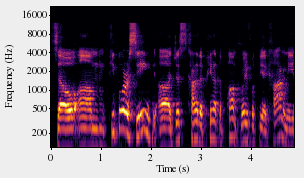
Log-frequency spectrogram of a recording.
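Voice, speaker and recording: This man has an ordinary speaking voice with a fairly high pitch. He moves at a moderate pace with lively intonation. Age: 20s. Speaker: political campaign strategist. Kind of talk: podcast interview. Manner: many filler words (um, uh).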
